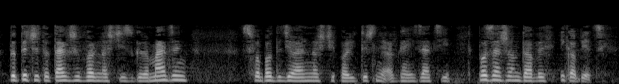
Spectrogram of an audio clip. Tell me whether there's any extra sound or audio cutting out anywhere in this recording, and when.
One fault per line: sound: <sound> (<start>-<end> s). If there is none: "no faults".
no faults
